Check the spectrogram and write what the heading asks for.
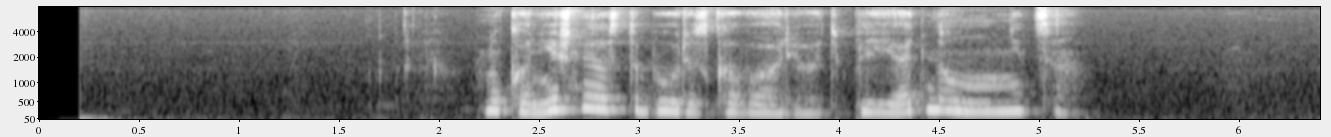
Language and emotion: Russian, positive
